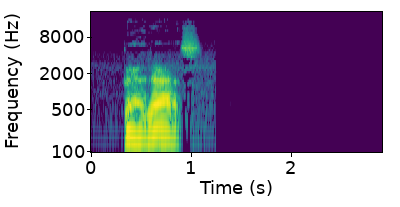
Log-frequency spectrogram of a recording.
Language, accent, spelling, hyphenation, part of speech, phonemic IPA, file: English, General American, badass, bad‧ass, noun / adjective, /ˈbædˌæs/, En-us-badass.flac
- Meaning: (noun) A belligerent or mean person; a person with an unpleasantly extreme appearance, attitudes, or behavior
